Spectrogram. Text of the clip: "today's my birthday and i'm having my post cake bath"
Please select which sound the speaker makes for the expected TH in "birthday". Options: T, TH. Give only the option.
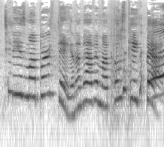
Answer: TH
